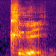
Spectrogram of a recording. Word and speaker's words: Kühl: sponsored by someone who I, as a German, would pronounce Kühl, because there's obviously an umlaut. It's probably Kuhl. And if you put dots above the U in German, you get Ü. The normal German pronunciation of U is U. And if you put dots above it, it's Ü.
